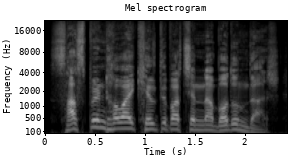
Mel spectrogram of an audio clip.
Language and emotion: Bengali, neutral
